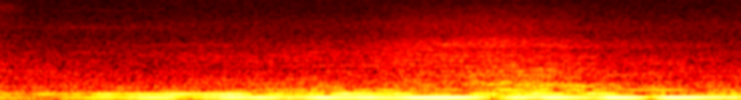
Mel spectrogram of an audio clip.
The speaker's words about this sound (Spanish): Disculpen los carros, acuérdense que vivo al lado de una vía principal.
